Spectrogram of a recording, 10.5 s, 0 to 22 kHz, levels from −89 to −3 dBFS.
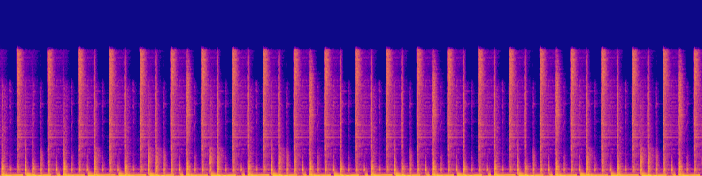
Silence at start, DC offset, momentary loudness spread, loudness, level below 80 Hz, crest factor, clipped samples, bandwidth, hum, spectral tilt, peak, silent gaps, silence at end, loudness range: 0 s; under 0.1%; 2 LU; -18 LUFS; -18 dBFS; 14 dB; under 0.1%; 16.5 kHz; none; -5.5 dB/octave; -2 dBFS; none; 0 s; 0 LU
